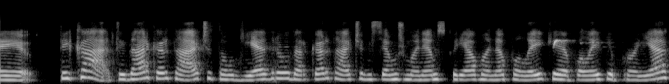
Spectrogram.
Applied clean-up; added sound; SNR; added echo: neural mask model DeepFilterNet 3.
